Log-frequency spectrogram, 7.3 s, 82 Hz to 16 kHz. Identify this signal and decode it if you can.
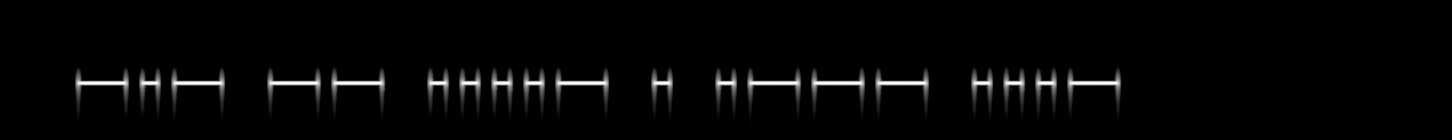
Morse code, heard as a keyed tone, about 15 wpm, 700 Hz. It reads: KM4EJV
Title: USA Call Signs - 6 Characters - Repeated 2x - 15wpm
